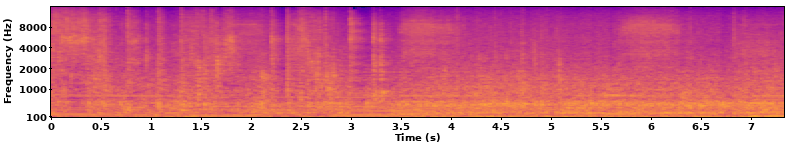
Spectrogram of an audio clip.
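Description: Wort boiling hard in a stainless-steel electric brewing kettle, a loud steady bubbling with a low hum underneath, while a paddle scrapes along the bottom of the kettle and knocks against it a few times.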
